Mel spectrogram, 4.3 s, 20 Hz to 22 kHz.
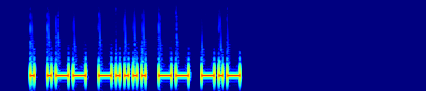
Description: Morse code, heard as a keyed tone, about 28 wpm, 700 Hz. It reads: EW6MK
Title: DXCC-100 Call Signs - 5 Characters - Repeated 3x - 28wpm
